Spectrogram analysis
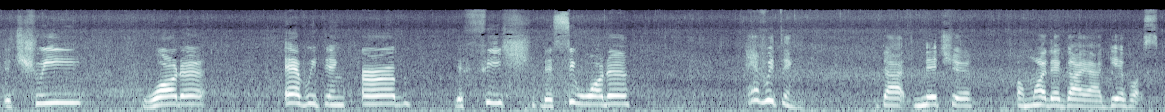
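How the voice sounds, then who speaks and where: A woman's voice: high-pitched, takes it slowly, long pauses, a little hiss or hum. A woman from Haiti with a Haitian accent giving an earnest spiritual talk outdoors by a river at night, repeating her phrases as she preaches.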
